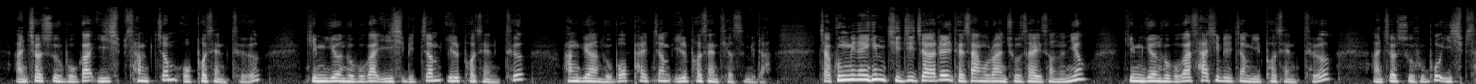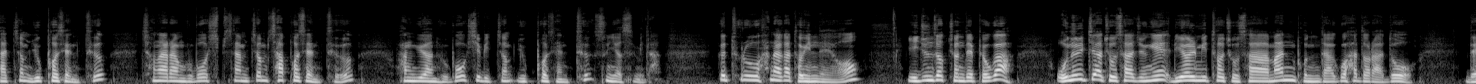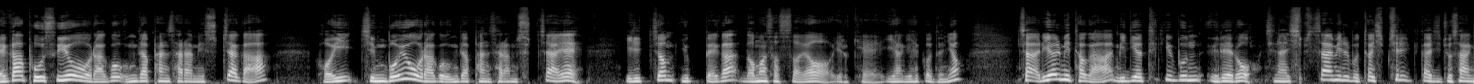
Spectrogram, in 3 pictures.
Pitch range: 135-180 Hz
